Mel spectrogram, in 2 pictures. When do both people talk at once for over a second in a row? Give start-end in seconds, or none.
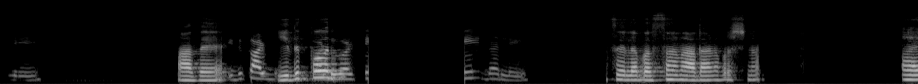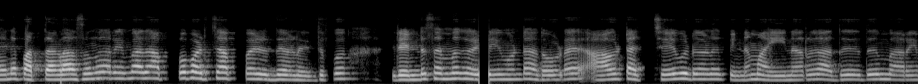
none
